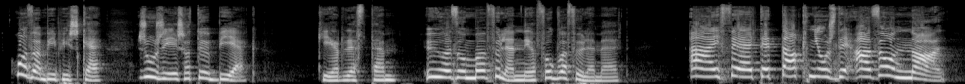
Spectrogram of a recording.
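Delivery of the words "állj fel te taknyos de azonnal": shrill, very high-pitched shout. Holding the narrator up by the ear, she shouts at them. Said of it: "Kiabált".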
